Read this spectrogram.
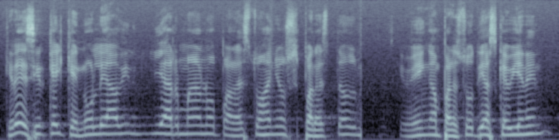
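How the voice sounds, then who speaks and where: A man's voice: high-pitched, fairly even intonation, fairly quick, mellow, smooth, long reverb tail. A man preaching a sermon as pastor, often checking in with the congregation with short questions. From Colombia. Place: church hall.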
